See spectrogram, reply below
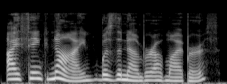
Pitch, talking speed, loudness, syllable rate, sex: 205 Hz, 235 wpm, -15 LUFS, 4.8 syllables/s, female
